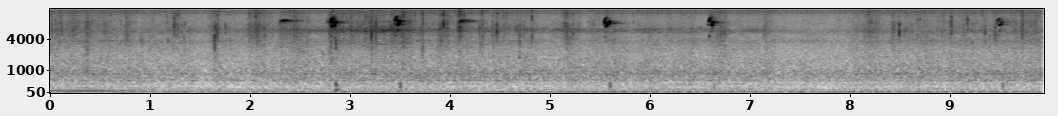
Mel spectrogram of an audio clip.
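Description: A band of coatis calls with brief, thin, very high-pitched chirps that come singly or in quick pairs every second or two. A faint low rumble and soft rustling run underneath.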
